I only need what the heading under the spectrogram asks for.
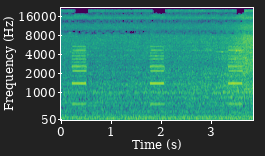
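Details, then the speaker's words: Semi truck air system failure on the highway, pulling off to park: three evenly spaced beeps about every 1.5 seconds over truck rumble as the low air pressure warning sounds; losing all air locks the brakes. Low air pressure warning buzzer. "Yeah, we're losing air pressure. That's a warning light for air pressure for anybody that doesn't know"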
